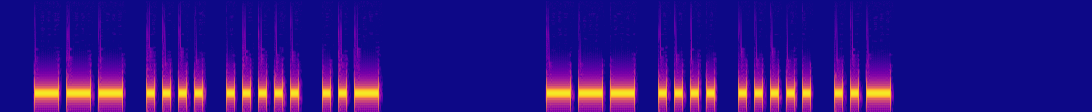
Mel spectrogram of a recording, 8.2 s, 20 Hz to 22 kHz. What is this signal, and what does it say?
Morse code, heard as a keyed tone, about 20 wpm, 700 Hz. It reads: OH5U OH5U
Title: DXCC-100 Call Signs - 4 Characters - Repeated 2x - 20wpm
